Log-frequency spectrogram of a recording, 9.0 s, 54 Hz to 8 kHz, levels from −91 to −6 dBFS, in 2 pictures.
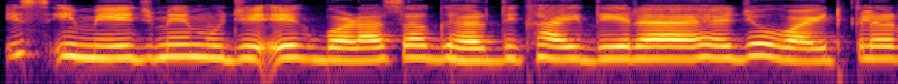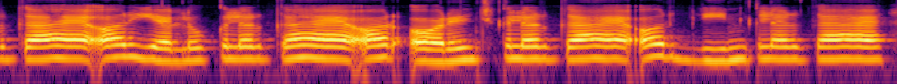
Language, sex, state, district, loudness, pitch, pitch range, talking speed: Hindi, female, Punjab, Fazilka, -14 LUFS, 255 Hz, 245-265 Hz, 215 wpm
